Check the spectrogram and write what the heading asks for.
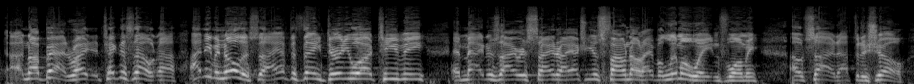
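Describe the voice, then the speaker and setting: A man hosting a comedy show, introducing the next comedian to a live club audience with loose, rapid patter. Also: high-pitched, creaky, sharp tone. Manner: rapid, loose delivery with fillers and restarts.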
